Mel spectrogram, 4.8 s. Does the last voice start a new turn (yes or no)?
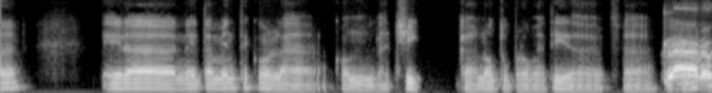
yes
